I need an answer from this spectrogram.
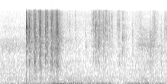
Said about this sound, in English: What I'll do is I'll crack this open and we'll shuffle it a couple times.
